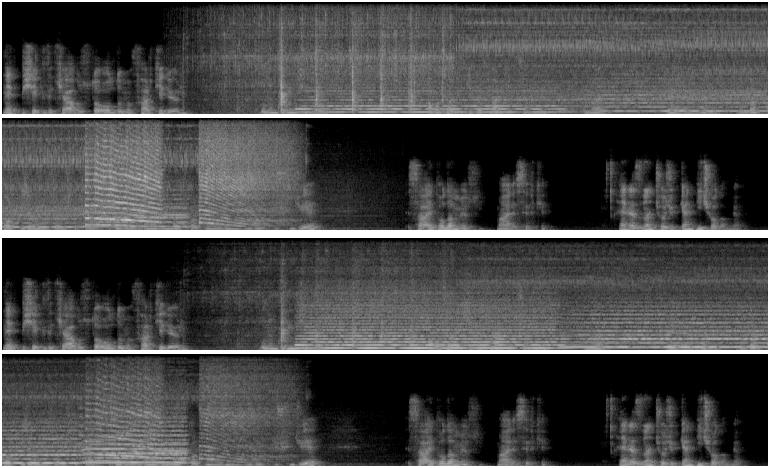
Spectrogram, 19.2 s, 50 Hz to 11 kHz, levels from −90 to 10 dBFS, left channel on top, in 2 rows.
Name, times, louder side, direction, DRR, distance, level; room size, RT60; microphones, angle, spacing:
voice 1, 0.0-2.3 3.2-4.1 5.3-6.8 7.3-7.5 8.3-14.0 14.6-16.4 17.2-18.8, right 1 dB, 15° left, 2 dB, 0.5 m, -35 dB
Bicycle, 2.3-2.4 2.6-13.4, left 8 dB, 70° left, 0.4 m, -30 dB
sound 1, 3.6-11.9, right 8 dB, 80° right, 0.4 m, -27 dB
4.0 x 2.2 x 3.4 m, 0.32 s
head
